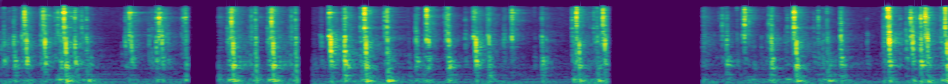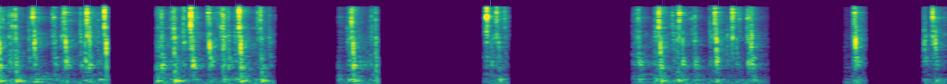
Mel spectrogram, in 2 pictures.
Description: Typing on a computer keyboard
